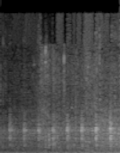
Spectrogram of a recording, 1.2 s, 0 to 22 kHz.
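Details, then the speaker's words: Land Rover Discovery 3.9 V8, rebuilt with top-hat sleeves 40,000 km ago, clean oil and good pressure, idling; sharp knocks about six or seven a second, loudest recorded underneath; mechanic suspects big-end failure, unconfirmed. "that gives you an idea it just seems louder at the bottom that's why the local mechanic is within the land rover guy seems to think it's a big end"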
